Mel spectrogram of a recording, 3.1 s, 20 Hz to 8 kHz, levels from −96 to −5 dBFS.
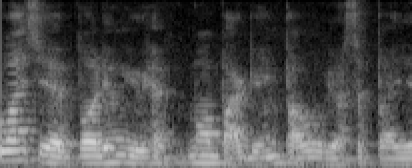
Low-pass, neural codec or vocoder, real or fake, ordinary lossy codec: none; none; real; none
